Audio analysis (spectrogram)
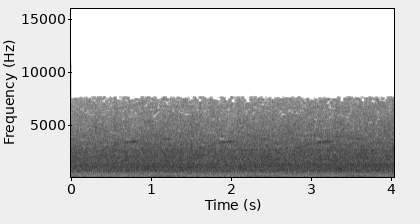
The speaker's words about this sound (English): Springer to left. Going back, and that one is gone. Wow. I don't know about you, but this escalated pretty quick. And listen to the crowd here at Coors Field.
